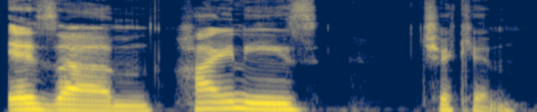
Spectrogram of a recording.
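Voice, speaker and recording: A young British woman chatting casually as a podcast guest, telling things in an animated, informal way. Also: low-pitched, slow, smooth, no echo, clean studio sound. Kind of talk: casual chat.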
